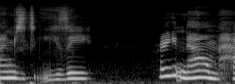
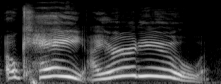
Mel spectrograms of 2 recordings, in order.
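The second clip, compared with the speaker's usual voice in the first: yelling off the phone; 7 semitones higher, 4 dB louder, slower than usual. Acted. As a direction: call out loud to his father away from the receiver. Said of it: "yells away from the phone".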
